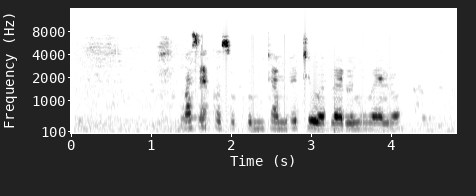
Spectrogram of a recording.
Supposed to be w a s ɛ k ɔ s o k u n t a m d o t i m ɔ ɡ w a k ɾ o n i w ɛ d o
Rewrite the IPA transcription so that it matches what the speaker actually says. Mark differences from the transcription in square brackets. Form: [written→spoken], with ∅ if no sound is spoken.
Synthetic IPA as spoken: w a s ɛ k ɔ s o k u [n→m] t a m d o t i m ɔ [ɡ→d] w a [k→∅] ɾ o n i w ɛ [d→n] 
